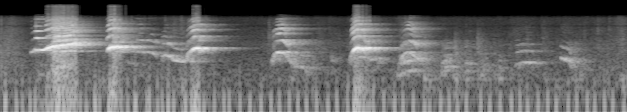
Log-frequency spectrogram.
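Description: One-month-old Dalmatian puppy yipping: about six high yips in the first four seconds, each dropping in pitch, followed by a few softer whimpers.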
